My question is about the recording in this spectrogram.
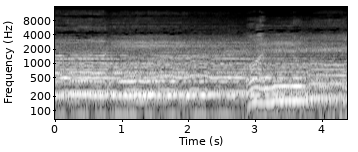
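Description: Islamic nasheed: a slow chanted melody in long held notes over a low drone, stepping up in pitch about three seconds in.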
